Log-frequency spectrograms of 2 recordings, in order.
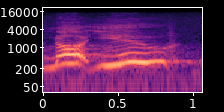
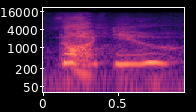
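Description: First: Soft, pained disbelief; quiet plea. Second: Whispered, heartbroken; whispered plea. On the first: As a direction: say it under your breath, heartbroken. Pained disbelief at a fallen believer. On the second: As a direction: breathe it out, barely audible. Pained disbelief fading to whisper. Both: Pretend.

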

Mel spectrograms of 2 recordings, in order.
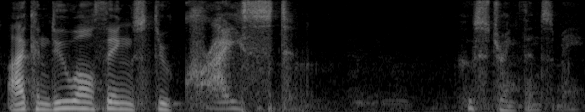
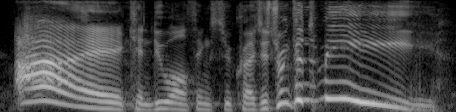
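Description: First: Slow and hushed, landing on "Christ"; stress on CHRIST. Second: "I" and "me" drawn out loud and high; wrong emphasis. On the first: Preacher correcting the misread verse, quiet weight on "Christ". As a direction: lean on "Christ", let "me" fall away softly. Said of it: "the emphasis is in the wrong place". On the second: Preacher mocking how we misread the verse, stress on "I" and "me". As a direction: blare a long "I" and a long "me", rush over Christ. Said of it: "we put the emphasis on the wrong syllable". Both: Shown as a demonstration.

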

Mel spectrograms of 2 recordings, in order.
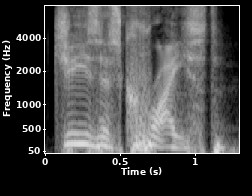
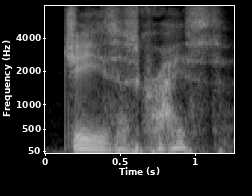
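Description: First: High, loud, drawn-out scream; horrified scream. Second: Slow, soft, drawn-out exclamation under the breath; hushed inner thought. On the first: Derek as his brother is shot, horrified scream. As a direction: scream it long and high in horror. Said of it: "screamed Derek". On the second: Derek thinks it on finding Mandy there, hushed and slow. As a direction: say it quietly and slowly, as if thinking. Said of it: "thought Derek". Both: A narrator's reading.

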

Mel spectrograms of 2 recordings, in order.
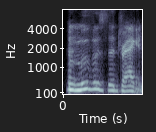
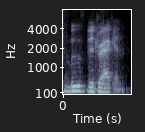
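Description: First: "Move" stretched to "moo-vooz"; playful two-syllable "moo-vooz" for "Move"; imitated mock-Dwarvish. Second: Said in the usual way. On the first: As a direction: say "Move the dragon" slowly as "moovooz the dragon". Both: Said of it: "Just move the dragon".

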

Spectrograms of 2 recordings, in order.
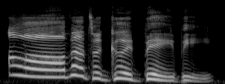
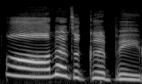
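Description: First: Slow, lightly cooed praise for a dog; talking to a dog. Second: Higher cooed praise for a dog; talking to a dog. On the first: Host in guessing game praising a dog, pet voice. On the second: Host repeating game phrase to a dog, higher pet voice. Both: Acted. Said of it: "No, it's a dog named Baby".

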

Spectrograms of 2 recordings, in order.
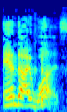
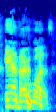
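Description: First: Louder, rising "And I was."; emphatic. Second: Said in the usual way. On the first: Real, not acted. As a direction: lean hard into "And I was." with a rise. Emphatic admission, said twice.

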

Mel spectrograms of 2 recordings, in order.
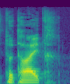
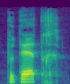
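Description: First: "peut-être" with the second vowel widened into an "eye" glide, like "peut-aïtre"; Quebec pronunciation. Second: "peut-être" with a plain open E in the second syllable; standard French pronunciation. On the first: Showing how Quebec says it, Quebecois "peut-être". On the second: Showing how France says it, standard French "peut-être". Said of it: "in French is peut-être in, um, Quebec". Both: Shown as a demonstration.

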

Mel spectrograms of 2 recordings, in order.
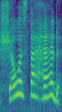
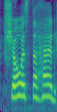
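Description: First: High, slow, insistent crowd chant; slower shouting crowd. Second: Loud, high crowd demand; an angry mob yelling at Perseus; shouting crowd. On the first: Crowd chanting at Perseus for the head, slow and high. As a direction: draw the demand out like a chant. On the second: Crowd shouting at Perseus for the head, loud. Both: A narrator's reading. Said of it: "shouted the people".

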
